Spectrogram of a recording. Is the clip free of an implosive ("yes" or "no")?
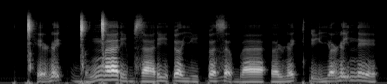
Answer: no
